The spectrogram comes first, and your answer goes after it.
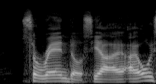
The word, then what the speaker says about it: Sarandos: co-CEO se Kandoros uh S whatever I always forget how to say his name and Greg Peters said the deal was attractive quote at the right price Sarandos yeah I always say it wrong sandos at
